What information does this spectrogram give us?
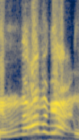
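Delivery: very high, slow, strained yelp; Bobcat Goldthwait impression. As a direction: stretch it out in a strangled squeal. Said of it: "he just sort of talks like this".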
